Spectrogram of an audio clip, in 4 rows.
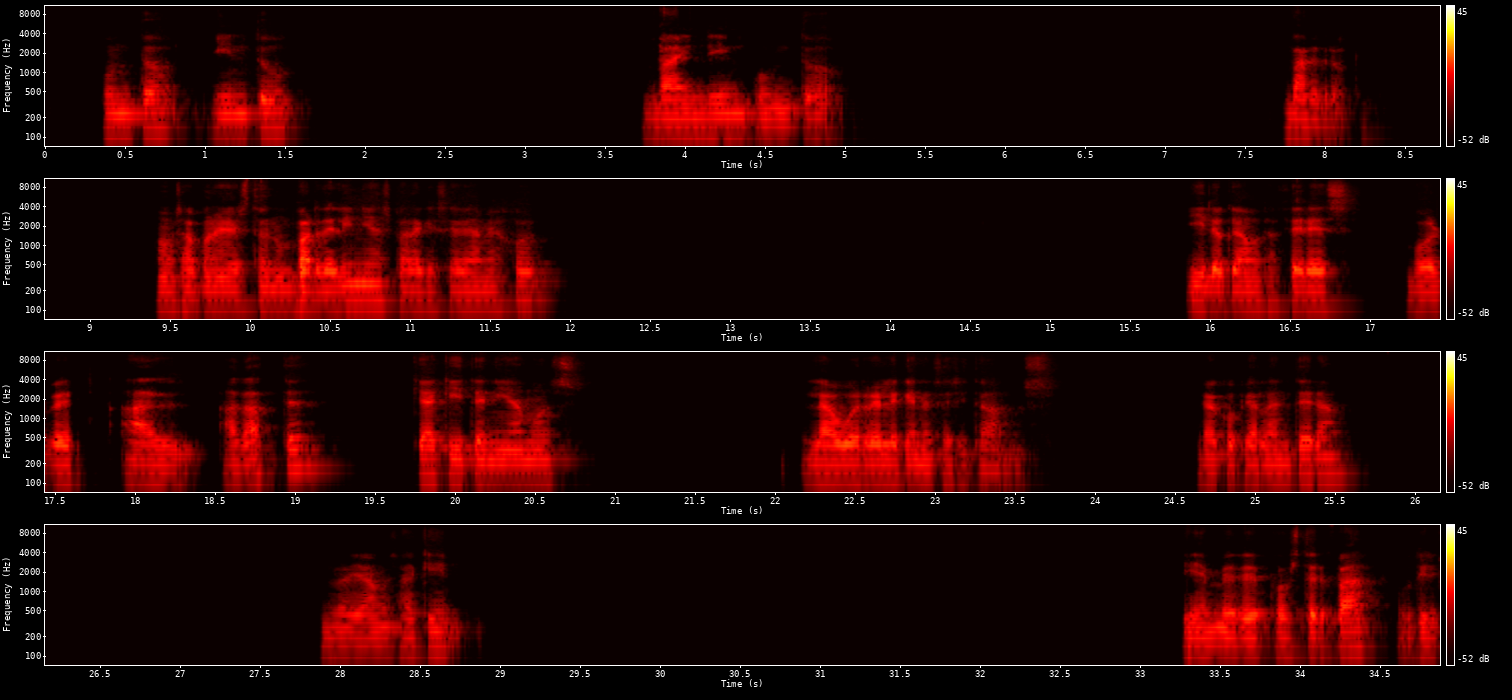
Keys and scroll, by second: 2.1 Return, 7.6 Return, 14.5 ctrl+alt+l, 14.7 ctrl+alt+o, 26.2 ctrl+c, 29.4 ctrl+v.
